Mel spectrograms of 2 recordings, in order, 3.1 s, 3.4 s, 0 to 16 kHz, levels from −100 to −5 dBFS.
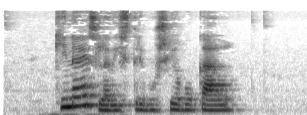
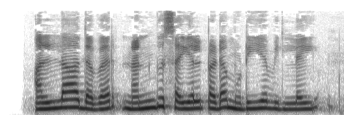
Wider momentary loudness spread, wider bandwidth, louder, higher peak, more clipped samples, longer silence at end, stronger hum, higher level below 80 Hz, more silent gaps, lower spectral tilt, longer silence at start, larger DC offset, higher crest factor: first, 9 LU vs 5 LU; about the same, 11.5 kHz vs 11.5 kHz; about the same, -22 LUFS vs -22 LUFS; about the same, -6 dBFS vs -8 dBFS; neither; first, 0.75 s vs 0.1 s; neither; about the same, -64 dBFS vs -68 dBFS; neither; second, -4.5 dB/octave vs -6 dB/octave; first, 0.5 s vs 0.35 s; neither; about the same, 16 dB vs 14 dB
